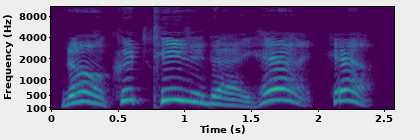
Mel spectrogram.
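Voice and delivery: high, loud, drawn-out whine; high distressed holler; wailing protest. A narrator's reading. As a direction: wail at Daddy with lips stuck. Stuck boy protesting teasing, acted.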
